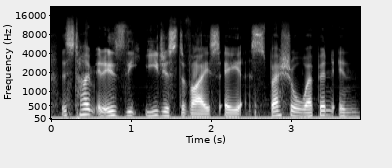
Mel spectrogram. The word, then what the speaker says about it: aegis: 2 weapon breakdown this time it is the aegis device a special weapon in the energy category and yes i did say that right it is the aegis device um that took me a little bit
